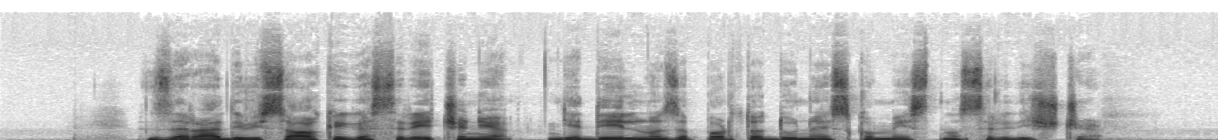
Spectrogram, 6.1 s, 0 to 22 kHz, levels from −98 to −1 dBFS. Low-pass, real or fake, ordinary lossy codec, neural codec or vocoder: 19.8 kHz; fake; Opus, 64 kbps; vocoder, 44.1 kHz, 128 mel bands every 256 samples, BigVGAN v2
